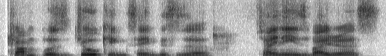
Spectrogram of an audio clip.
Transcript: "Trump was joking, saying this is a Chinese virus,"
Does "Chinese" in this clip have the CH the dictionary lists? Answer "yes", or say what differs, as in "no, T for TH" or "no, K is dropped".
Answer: yes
